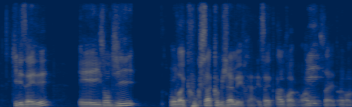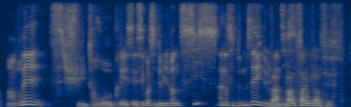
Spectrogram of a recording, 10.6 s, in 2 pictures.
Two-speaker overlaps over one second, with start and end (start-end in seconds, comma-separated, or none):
none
